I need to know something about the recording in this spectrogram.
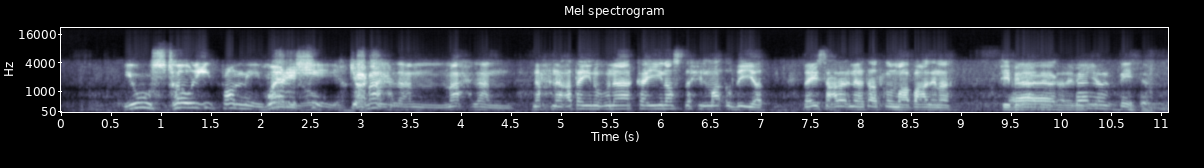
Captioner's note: Hana Speaking Native Language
